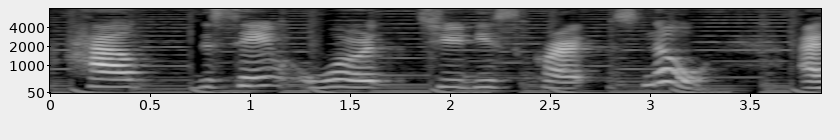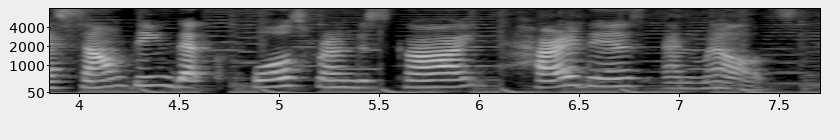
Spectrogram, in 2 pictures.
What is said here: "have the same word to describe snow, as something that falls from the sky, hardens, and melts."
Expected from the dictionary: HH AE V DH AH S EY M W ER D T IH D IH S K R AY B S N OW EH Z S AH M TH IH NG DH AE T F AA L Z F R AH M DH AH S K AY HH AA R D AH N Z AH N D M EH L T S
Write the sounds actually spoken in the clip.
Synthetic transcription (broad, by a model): HH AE V DH AH S EY M W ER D T IH D IH S K R AY B S N OW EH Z S AH M TH IH NG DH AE T F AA L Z F R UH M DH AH S K AY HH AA R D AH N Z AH N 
